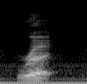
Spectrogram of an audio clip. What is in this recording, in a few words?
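"root", US English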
